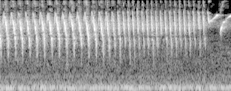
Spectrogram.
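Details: Singing Belgian canary, meant to make other canaries sing: a bright, rapid rolling trill of evenly repeated notes lasting nearly three seconds, closed by a couple of sharp rising whistled chips.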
